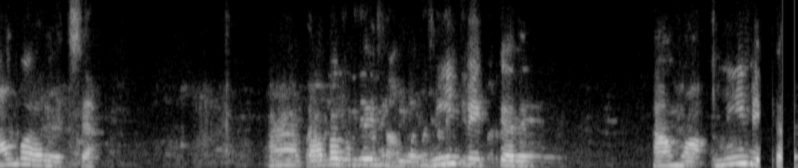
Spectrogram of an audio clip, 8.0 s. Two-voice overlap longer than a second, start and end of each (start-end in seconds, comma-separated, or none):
2.7-5.1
